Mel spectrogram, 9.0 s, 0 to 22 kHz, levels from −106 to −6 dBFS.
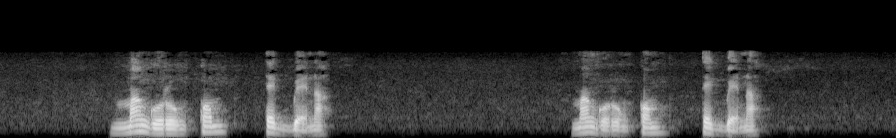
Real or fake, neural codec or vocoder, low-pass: real; none; 5.4 kHz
